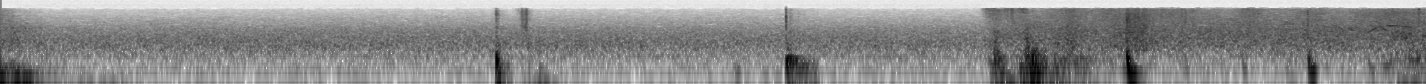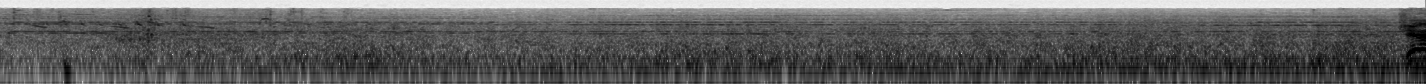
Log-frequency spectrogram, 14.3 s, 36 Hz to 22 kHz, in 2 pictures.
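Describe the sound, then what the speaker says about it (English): A train pulls in within Red Dead Redemption 2. A few sharp clicks and knocks come first, then a broad rumble swells and holds with thin squealing tones riding on top. "Train should be here any minute now"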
